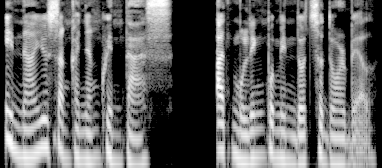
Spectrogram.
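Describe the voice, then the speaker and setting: A woman's voice: deep voice, unhurried, a little mellow, dry recording, studio quality. A woman storyteller reading scripted fiction in a dramatic narration style.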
